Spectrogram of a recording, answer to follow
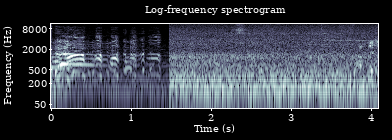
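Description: Steady road and engine noise inside a van's cabin at highway speed, a low hum under an even tyre-and-wind hiss, starting abruptly about a second and a half in after a man's voice.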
